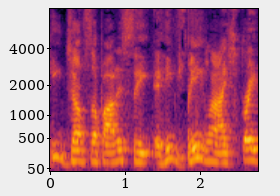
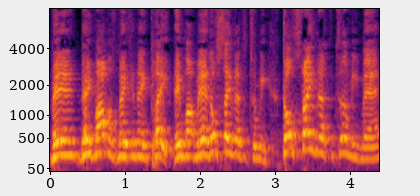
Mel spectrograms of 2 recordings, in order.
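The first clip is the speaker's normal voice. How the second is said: hostile, aggressive, pitched-up delivery; 7 semitones higher, 4 dB louder than usual. Retelling a sharp reply when told to wait for the kids: imitating an aggressive retort. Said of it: "Said it with so much aggression".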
